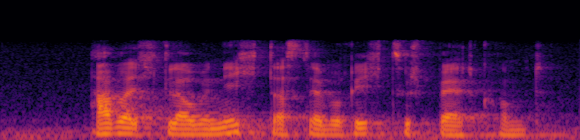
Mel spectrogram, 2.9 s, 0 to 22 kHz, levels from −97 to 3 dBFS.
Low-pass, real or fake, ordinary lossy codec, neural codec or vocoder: none; real; none; none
